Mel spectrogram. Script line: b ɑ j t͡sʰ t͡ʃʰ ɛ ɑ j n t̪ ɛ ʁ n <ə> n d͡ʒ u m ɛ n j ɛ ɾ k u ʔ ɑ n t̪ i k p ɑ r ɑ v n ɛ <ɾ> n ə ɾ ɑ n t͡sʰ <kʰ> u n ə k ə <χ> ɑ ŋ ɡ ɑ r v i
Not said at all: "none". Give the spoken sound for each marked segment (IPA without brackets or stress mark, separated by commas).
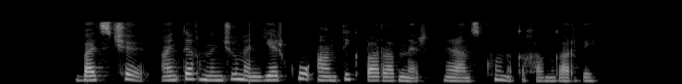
ə, ɾ, kʰ, χ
